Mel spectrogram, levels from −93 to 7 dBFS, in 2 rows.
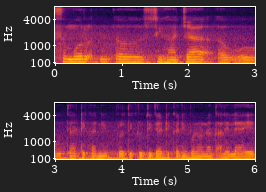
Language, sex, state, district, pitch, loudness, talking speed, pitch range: Marathi, male, Maharashtra, Pune, 125 Hz, -15 LUFS, 110 wpm, 120-135 Hz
